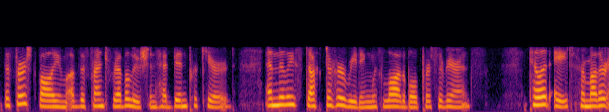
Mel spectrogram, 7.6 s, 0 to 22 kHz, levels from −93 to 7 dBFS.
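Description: No technical faults can be heard in this speech recording.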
